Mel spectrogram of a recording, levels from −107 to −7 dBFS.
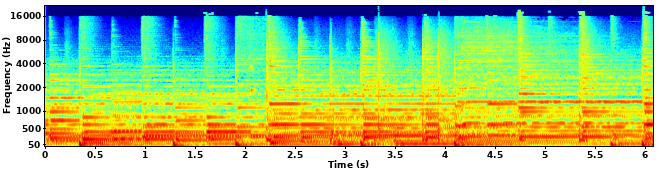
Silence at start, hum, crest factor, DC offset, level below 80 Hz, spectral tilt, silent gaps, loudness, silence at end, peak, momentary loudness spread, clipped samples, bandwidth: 0 s; none; 16 dB; under 0.1%; -28 dBFS; -6 dB/octave; none; -19 LUFS; 0 s; -2 dBFS; 3 LU; under 0.1%; 18 kHz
